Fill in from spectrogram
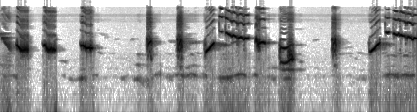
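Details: White-rumped shama (kacer) singing after being provoked to fight: loud, varied whistled phrases, sharp rising notes and buzzy bursts in quick irregular succession, with brief silent gaps between.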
